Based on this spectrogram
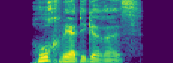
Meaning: strong/mixed nominative/accusative neuter singular comparative degree of hochwertig
- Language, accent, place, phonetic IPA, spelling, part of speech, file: German, Germany, Berlin, [ˈhoːxˌveːɐ̯tɪɡəʁəs], hochwertigeres, adjective, De-hochwertigeres.ogg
